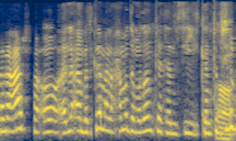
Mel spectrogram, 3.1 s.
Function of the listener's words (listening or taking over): listening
